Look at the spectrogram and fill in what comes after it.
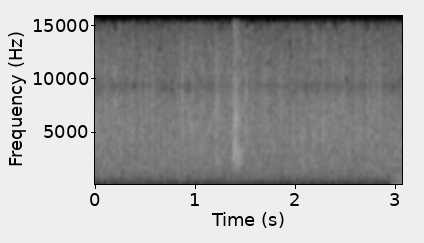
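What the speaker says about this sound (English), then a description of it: "Rainy." Continuous rainfall in the video game Radiant Historia: Perfect Chronology, a constant hissing wash of drops at steady level, with a faint brief tone near the end and no talking.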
